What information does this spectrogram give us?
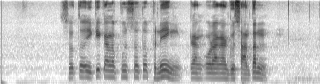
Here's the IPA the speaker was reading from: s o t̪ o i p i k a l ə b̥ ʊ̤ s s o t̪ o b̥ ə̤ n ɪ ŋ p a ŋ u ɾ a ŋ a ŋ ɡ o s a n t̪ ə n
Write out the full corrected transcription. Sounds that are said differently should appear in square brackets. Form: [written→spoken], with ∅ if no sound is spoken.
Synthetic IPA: s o t̪ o i [p→k] i k a l ə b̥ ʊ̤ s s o t̪ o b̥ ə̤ n ɪ ŋ [p→k] a ŋ [u→o] ɾ a ŋ a ŋ ɡ o s a n t̪ ə n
